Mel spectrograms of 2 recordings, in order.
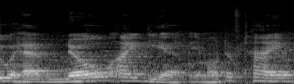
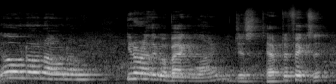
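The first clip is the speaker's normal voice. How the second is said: much higher, eager clerk voice, too nice; 9 semitones higher than usual. Retold or imitated. Yo tells the customer he need not requeue, eagerly high. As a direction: play the overly helpful clerk.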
